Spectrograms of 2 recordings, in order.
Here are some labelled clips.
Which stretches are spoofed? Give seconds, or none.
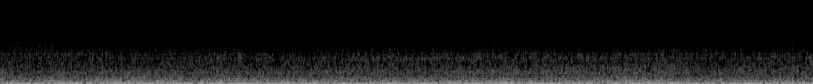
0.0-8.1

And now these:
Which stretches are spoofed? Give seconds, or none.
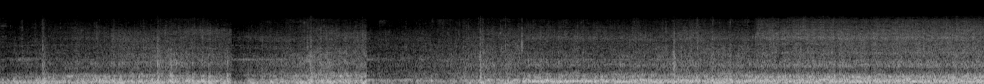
none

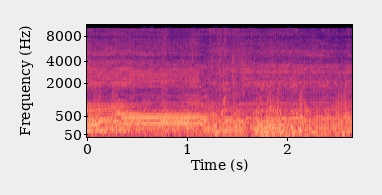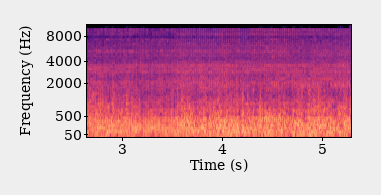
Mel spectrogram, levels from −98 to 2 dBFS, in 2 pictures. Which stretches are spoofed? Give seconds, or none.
1.1-1.7; 2.2-3.6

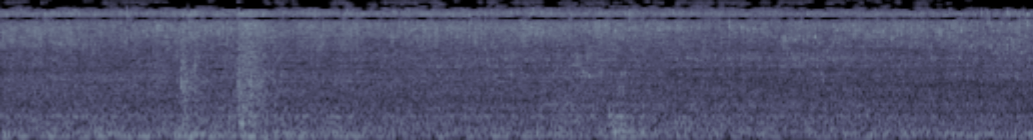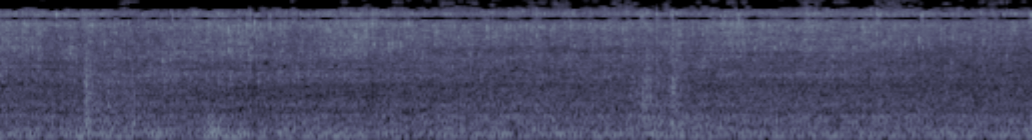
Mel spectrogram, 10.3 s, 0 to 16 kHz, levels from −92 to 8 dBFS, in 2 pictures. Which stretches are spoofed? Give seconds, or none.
none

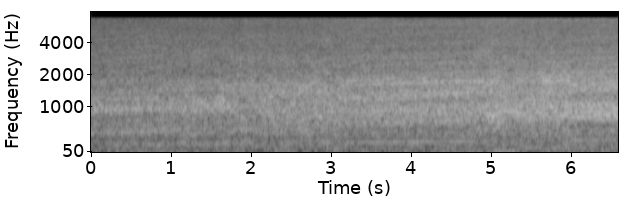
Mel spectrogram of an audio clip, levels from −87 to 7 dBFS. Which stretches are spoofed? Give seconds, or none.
0.9-3.1; 4.8-6.0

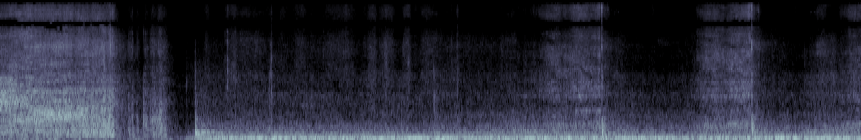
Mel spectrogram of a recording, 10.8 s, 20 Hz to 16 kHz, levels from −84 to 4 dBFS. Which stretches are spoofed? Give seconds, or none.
none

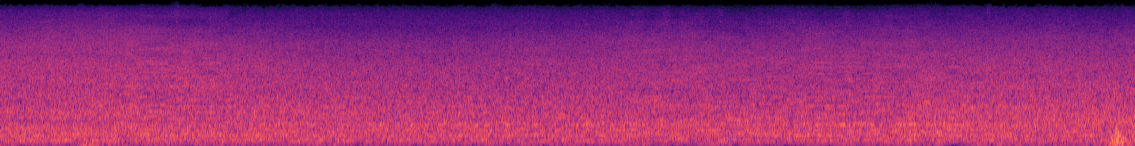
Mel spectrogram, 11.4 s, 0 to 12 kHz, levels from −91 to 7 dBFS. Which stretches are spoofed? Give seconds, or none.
1.2-2.4; 6.3-9.6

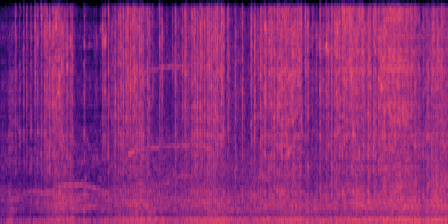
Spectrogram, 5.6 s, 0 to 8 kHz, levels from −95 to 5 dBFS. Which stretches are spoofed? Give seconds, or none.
0.0-1.4; 3.3-5.6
